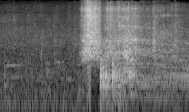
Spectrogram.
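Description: A ripcord zips out of a spinning-top launcher.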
